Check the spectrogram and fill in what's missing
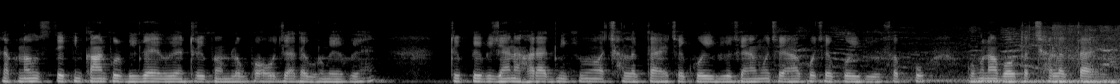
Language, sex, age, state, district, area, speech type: Hindi, male, 18-30, Uttar Pradesh, Ghazipur, rural, spontaneous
